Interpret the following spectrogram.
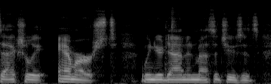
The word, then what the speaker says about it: Amherst: I say in Amherst but I keep saying Amherst and I know in Massachusetts they don't pronounce the age I grew up and Amherst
